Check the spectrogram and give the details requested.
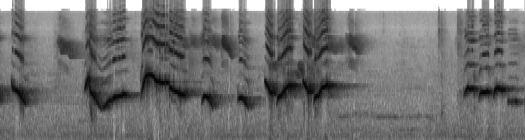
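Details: Silver-eared laughingthrush, a caged male kept for singing and trained daily: bursts of rich downslurred whistles, some rising then falling, strung into lively phrases, a faint steady tone during a brief gap, then quick high notes.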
